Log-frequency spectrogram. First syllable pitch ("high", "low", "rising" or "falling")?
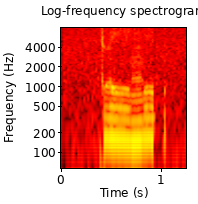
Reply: low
